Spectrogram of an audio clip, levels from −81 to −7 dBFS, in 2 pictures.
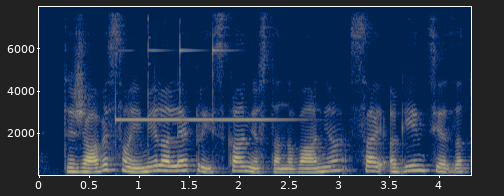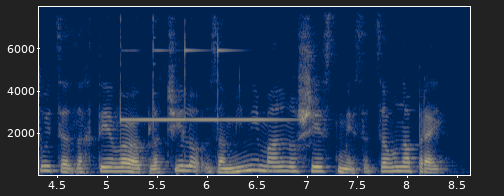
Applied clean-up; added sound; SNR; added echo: none; Glass / Bell; 12 dB; none.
